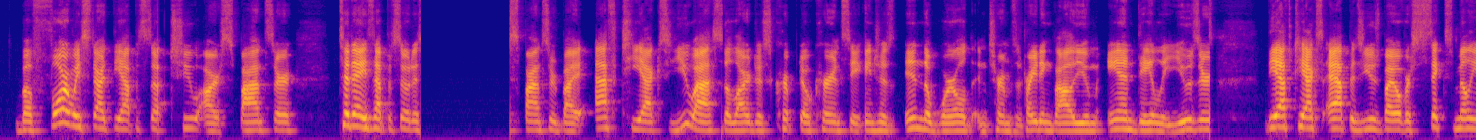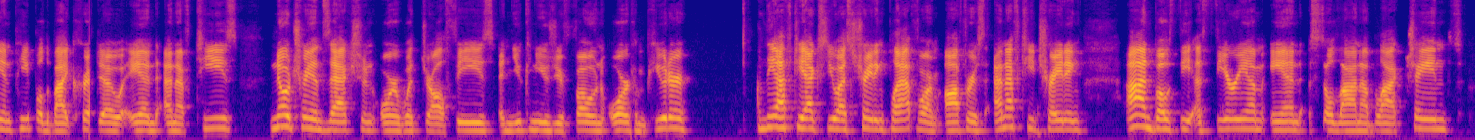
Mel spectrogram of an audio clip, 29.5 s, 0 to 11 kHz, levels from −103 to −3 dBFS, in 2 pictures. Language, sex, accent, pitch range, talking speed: English, male, American, 150-185 Hz, 150 wpm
